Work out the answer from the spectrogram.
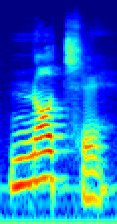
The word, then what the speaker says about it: noche: night do you remember Noche Noche another word with the c and the H together uh like koche it's the word is almost the same it only changed the first letter the short night La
